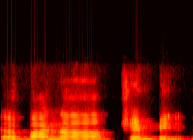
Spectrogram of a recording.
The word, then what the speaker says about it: Urbana-Champaign: And prior to that, Master Science in Mechanical Engineering at University of Illinois at Urbana-Champaign. Is that correct, the pronunciation?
